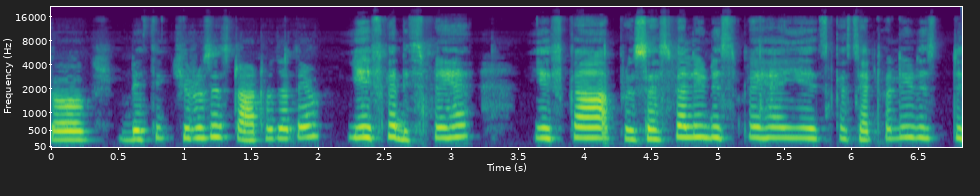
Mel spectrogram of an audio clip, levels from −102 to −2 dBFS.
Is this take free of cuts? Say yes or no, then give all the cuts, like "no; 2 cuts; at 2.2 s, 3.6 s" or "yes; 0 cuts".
no; 1 cut; at 2.1 s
